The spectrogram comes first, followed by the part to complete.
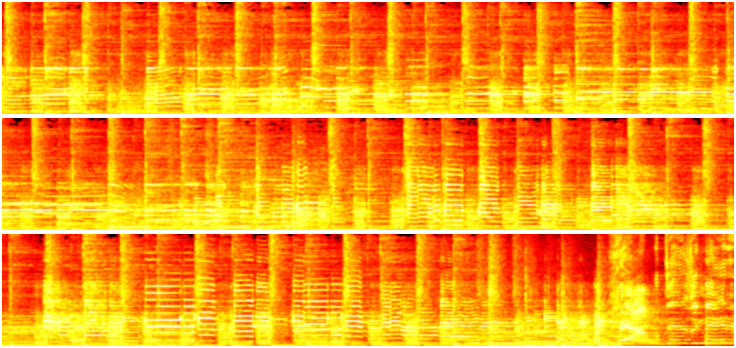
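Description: Country band playing an instrumental break with no singing: drums keeping a steady beat under bass and guitars, with a pedal steel guitar playing sliding notes.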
